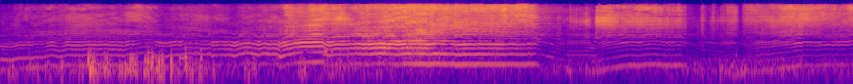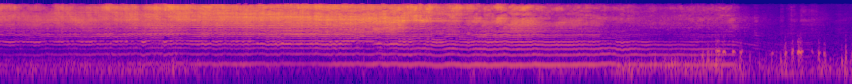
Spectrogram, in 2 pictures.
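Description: HPI Baja large-scale RC buggy's two-stroke petrol engine buzzing at high revs: it revs up about three seconds in, drops briefly around the sixth second, then revs up again and holds a steady high pitch before easing off near the end.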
